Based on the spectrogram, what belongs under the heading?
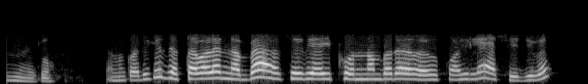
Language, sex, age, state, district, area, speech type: Odia, female, 60+, Odisha, Jharsuguda, rural, conversation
